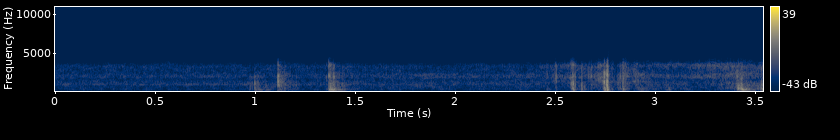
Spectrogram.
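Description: Plastic toy figures knock and clack against each other.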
